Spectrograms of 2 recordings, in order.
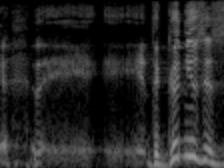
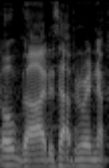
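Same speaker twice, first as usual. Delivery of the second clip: mock dread; 8 semitones lower, faster than usual. Acted inner panic.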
